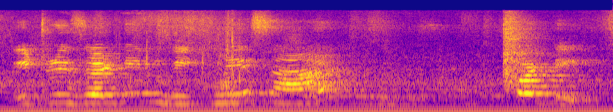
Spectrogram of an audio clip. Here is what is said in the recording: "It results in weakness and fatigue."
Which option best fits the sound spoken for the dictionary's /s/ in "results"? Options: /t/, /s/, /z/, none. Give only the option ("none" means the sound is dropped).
none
